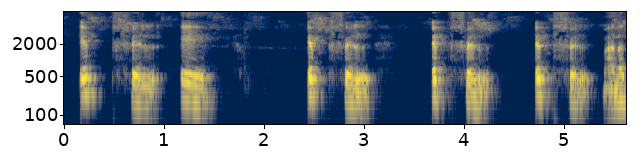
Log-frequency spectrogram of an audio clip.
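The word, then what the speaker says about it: Äpfel: ايه ايه بصوا كده بتنزلوا بقكم كده وانتوا بتنطقوا ايه ايه، دي كلمة ابفل.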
